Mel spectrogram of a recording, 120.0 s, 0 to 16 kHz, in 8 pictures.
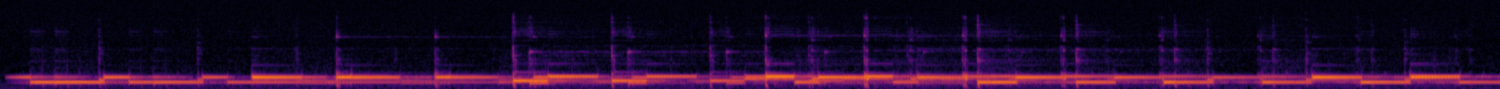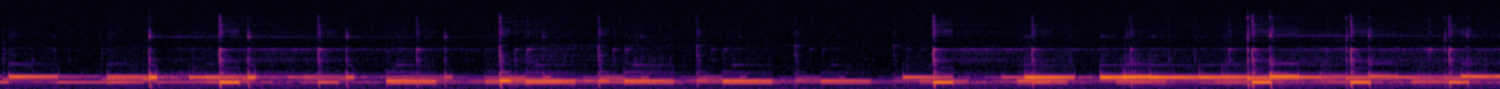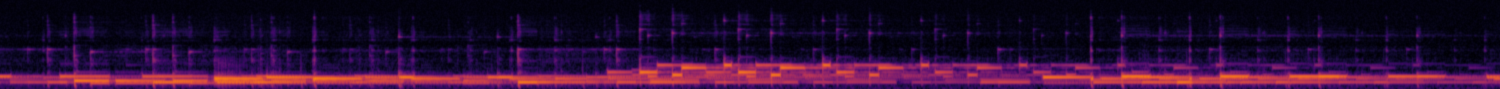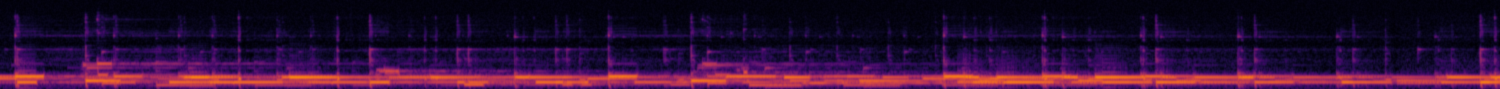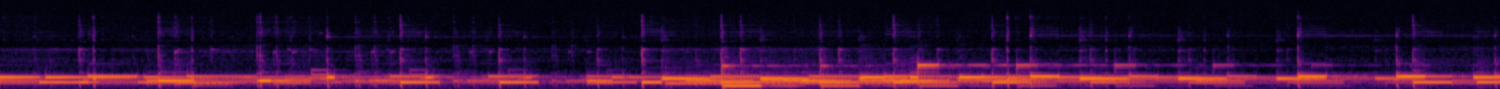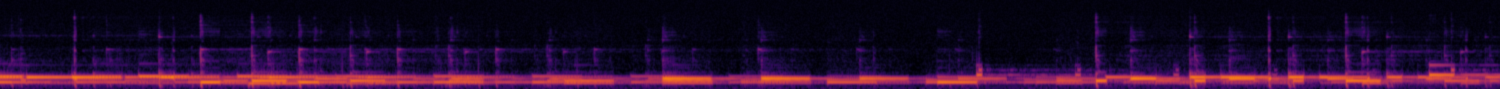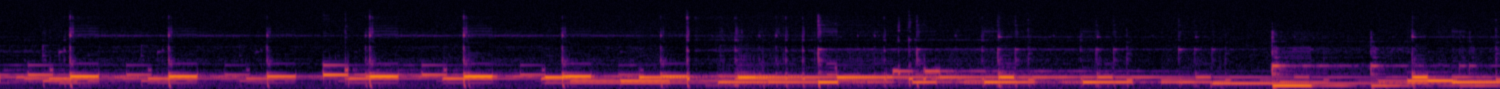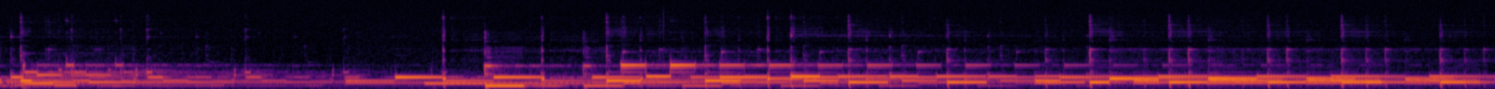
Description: Threads of noise, tape loops, and samples.
It was one of those days - I didn’t go out, but managed to get a very minimal setup to noodle for a bit (kalimba/microphone/Norns/Cheat Codes 2).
